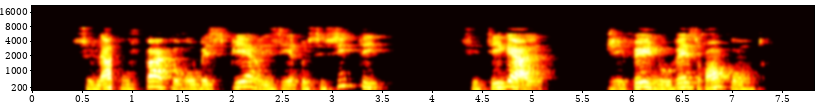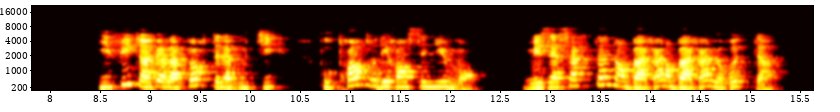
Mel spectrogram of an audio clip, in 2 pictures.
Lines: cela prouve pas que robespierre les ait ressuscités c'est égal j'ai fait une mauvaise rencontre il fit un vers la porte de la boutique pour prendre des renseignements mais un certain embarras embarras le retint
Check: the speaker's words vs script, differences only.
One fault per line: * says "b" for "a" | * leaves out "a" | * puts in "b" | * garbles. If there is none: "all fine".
all fine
